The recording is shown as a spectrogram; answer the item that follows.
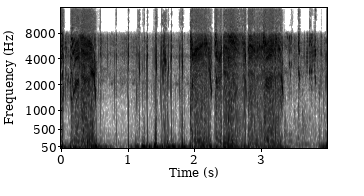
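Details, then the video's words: Outdoor swiftlet call used to lure swiftlets: sustained high-pitched chattering twitter with descending chirps, broken by brief pauses and interspersed with faint clicking ticks. "Âm thanh chim yến ngoài trời - Âm thanh gọi chim yến"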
